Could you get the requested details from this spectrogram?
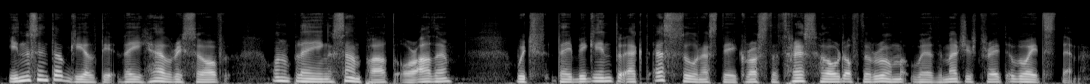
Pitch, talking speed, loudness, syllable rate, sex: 125 Hz, 175 wpm, -18 LUFS, 4.8 syllables/s, male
